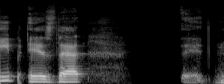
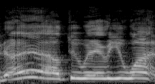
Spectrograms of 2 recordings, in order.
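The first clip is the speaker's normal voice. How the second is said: much higher, fawning yes-man voice; eager yes-man; 13 semitones higher than usual. Retold or imitated. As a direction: gush like an eager pushover. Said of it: "to saying".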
